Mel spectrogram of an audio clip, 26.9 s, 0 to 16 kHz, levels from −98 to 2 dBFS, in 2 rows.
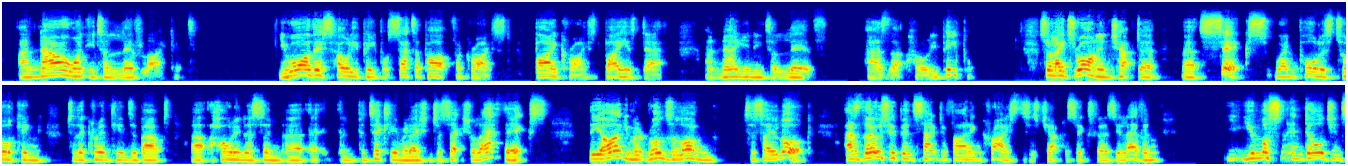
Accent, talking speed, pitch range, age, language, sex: British, 190 wpm, 125-160 Hz, 40-59, English, male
